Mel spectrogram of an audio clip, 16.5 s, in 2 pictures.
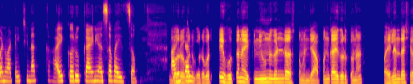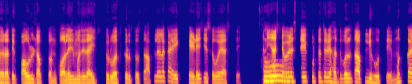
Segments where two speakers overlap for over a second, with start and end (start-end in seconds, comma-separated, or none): none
